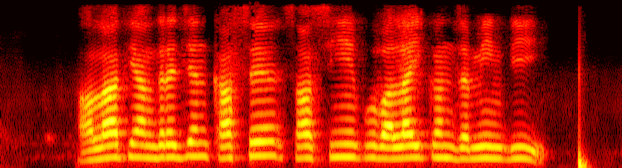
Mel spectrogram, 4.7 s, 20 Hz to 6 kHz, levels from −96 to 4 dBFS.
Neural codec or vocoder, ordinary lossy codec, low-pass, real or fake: codec, 24 kHz, 0.9 kbps, WavTokenizer, large speech release; AAC, 32 kbps; 5.4 kHz; fake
